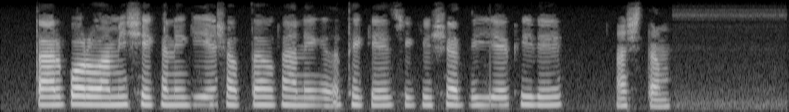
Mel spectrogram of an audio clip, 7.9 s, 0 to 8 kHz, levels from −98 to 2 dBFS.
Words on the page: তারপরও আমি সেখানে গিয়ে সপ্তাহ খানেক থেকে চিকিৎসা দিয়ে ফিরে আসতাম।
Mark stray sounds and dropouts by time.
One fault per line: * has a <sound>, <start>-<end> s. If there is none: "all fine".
all fine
